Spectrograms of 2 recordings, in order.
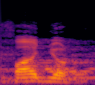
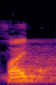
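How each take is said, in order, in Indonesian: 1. Kata itu berakhir dengan bunyi r yang jelas. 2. Kata itu berakhir tanpa bunyi r sama sekali. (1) "kalau tidak dibaca fajr" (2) "faj itu adalah salah satu lahnun jali"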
